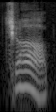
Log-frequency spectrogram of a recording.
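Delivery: "chop" alone, high then falling; isolated falling tone. Shown as a demonstration. Teacher shows traditional pronunciation, "chop" isolated and falling. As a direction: drop "chop" from high, standing by itself. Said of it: "they're isolated".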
